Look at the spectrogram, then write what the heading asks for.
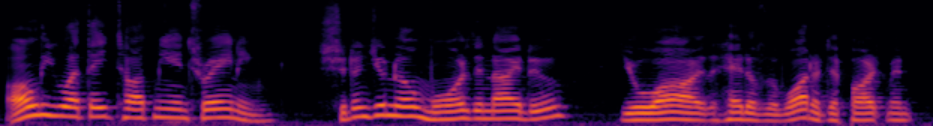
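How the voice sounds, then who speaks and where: A man voicing a timid, awed young female pony in a storybook reading, soft and hesitant. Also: a little high, moderate pace, pitched above the performer's own voice, close to an everyday voice. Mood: questioning.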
